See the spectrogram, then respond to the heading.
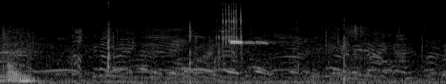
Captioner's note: background chatter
